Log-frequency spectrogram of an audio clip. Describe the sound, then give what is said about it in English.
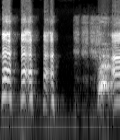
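A dog barks three times in quick, evenly spaced bursts, then lets out a longer, rising whiny bark after a short pause. Fairly loud, with no one talking. “Can you shut up McGruff the crime dog?”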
